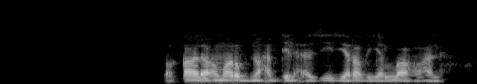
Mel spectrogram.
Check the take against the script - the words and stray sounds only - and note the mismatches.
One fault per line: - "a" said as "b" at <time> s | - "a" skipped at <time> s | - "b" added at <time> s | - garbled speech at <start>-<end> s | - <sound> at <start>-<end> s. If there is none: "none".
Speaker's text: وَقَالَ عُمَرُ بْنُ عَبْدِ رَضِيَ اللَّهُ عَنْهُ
- "الْعَزِيزِ" added at 2.9 s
